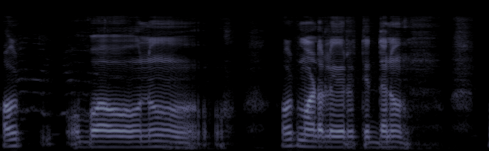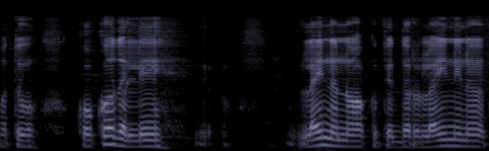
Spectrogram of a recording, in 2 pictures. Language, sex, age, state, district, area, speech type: Kannada, male, 18-30, Karnataka, Koppal, rural, spontaneous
